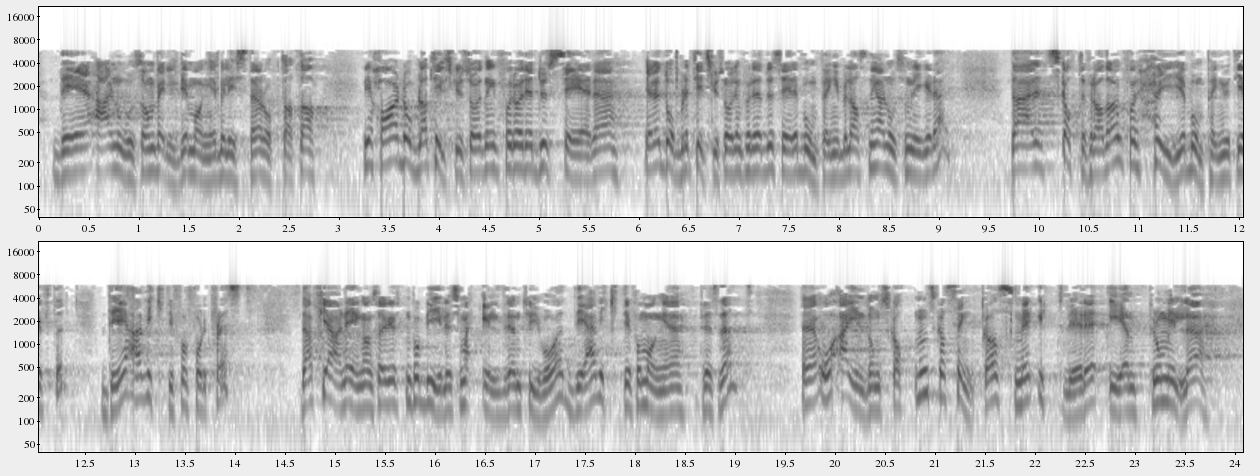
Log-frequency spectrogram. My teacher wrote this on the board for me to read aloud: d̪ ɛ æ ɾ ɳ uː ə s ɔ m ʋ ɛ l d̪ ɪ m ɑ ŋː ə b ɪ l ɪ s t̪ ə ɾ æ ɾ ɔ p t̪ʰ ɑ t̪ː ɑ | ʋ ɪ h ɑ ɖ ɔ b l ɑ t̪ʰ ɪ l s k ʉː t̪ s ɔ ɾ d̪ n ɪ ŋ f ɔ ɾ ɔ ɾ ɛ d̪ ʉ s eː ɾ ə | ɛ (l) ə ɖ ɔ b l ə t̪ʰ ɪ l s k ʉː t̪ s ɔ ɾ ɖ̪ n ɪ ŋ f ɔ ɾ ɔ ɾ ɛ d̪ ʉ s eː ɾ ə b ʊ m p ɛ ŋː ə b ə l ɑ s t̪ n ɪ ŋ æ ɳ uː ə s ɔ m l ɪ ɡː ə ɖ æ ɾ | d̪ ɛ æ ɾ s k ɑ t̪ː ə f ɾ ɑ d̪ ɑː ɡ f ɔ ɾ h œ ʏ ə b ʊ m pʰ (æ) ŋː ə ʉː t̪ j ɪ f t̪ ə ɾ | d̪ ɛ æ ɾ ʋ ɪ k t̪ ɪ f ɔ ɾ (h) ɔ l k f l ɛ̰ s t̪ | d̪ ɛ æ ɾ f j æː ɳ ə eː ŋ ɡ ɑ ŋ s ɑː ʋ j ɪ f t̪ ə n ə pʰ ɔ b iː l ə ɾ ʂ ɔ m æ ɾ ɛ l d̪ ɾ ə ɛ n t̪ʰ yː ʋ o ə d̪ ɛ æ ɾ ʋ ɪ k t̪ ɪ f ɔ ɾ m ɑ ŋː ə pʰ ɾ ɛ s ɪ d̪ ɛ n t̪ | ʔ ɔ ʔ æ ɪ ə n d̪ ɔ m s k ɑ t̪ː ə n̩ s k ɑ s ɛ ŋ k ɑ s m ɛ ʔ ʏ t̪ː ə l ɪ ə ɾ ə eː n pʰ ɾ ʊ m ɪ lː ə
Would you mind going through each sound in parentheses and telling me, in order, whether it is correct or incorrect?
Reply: incorrect: lː, incorrect: ɛ, incorrect: f

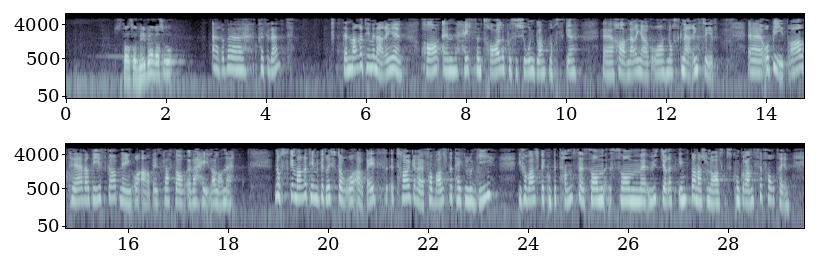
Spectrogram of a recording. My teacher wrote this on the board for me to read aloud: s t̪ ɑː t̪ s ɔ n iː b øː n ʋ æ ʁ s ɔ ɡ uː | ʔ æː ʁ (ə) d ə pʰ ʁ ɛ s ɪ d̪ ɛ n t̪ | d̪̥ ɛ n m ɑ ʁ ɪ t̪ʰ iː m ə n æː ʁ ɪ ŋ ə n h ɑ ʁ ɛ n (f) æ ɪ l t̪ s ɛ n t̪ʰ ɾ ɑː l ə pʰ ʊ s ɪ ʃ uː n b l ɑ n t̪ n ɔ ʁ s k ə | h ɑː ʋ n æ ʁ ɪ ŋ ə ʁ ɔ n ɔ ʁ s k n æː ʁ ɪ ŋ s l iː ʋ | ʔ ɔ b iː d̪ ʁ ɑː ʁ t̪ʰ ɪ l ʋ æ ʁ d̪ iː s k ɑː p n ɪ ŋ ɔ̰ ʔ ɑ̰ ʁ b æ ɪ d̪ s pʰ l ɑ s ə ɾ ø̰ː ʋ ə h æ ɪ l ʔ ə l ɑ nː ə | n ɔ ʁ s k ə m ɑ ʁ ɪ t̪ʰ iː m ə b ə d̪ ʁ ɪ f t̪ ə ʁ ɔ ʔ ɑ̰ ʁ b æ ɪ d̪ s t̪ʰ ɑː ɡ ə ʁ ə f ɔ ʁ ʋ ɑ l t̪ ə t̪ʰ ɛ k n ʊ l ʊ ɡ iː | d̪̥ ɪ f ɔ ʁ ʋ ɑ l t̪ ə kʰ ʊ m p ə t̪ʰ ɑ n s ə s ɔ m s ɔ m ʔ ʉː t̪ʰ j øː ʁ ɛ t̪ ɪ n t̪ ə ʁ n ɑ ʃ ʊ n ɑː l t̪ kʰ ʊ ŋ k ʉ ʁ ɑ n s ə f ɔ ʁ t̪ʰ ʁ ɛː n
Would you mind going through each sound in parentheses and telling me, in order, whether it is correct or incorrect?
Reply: correct, incorrect: h

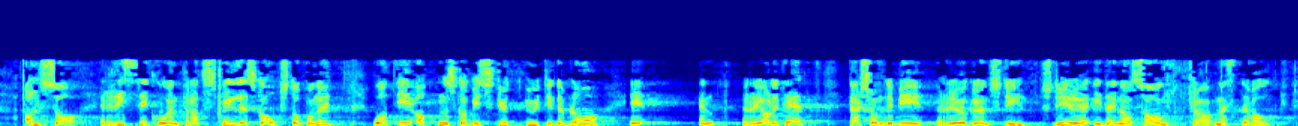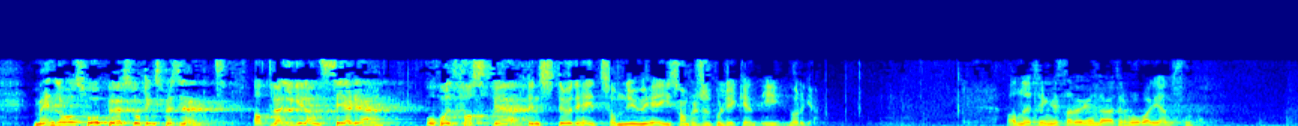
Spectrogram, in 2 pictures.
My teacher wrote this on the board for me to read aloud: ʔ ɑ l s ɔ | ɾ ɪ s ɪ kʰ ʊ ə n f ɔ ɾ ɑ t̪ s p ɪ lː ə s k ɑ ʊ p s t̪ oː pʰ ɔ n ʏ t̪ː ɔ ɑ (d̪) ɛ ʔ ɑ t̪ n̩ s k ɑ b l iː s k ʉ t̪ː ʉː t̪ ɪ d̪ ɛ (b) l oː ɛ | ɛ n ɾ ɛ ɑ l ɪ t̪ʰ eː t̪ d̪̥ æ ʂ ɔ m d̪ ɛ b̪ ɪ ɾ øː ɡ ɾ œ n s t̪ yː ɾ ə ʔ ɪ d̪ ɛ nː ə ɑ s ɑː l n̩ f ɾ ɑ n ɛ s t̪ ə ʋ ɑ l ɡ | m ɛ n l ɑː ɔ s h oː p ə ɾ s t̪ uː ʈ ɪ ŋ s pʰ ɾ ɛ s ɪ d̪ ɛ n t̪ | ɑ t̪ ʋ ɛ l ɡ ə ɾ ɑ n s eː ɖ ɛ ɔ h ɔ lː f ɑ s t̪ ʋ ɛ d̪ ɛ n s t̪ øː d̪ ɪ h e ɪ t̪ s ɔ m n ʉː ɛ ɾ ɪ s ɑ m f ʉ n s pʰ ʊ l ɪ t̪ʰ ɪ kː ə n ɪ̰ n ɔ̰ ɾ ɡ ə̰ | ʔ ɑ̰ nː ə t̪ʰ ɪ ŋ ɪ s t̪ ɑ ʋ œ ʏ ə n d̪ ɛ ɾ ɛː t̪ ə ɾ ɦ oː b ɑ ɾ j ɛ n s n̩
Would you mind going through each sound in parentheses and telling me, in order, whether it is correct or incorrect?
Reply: incorrect: t̪, correct

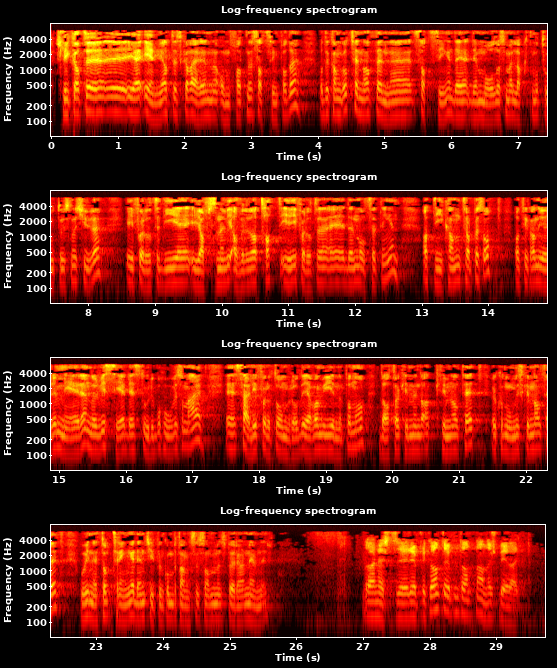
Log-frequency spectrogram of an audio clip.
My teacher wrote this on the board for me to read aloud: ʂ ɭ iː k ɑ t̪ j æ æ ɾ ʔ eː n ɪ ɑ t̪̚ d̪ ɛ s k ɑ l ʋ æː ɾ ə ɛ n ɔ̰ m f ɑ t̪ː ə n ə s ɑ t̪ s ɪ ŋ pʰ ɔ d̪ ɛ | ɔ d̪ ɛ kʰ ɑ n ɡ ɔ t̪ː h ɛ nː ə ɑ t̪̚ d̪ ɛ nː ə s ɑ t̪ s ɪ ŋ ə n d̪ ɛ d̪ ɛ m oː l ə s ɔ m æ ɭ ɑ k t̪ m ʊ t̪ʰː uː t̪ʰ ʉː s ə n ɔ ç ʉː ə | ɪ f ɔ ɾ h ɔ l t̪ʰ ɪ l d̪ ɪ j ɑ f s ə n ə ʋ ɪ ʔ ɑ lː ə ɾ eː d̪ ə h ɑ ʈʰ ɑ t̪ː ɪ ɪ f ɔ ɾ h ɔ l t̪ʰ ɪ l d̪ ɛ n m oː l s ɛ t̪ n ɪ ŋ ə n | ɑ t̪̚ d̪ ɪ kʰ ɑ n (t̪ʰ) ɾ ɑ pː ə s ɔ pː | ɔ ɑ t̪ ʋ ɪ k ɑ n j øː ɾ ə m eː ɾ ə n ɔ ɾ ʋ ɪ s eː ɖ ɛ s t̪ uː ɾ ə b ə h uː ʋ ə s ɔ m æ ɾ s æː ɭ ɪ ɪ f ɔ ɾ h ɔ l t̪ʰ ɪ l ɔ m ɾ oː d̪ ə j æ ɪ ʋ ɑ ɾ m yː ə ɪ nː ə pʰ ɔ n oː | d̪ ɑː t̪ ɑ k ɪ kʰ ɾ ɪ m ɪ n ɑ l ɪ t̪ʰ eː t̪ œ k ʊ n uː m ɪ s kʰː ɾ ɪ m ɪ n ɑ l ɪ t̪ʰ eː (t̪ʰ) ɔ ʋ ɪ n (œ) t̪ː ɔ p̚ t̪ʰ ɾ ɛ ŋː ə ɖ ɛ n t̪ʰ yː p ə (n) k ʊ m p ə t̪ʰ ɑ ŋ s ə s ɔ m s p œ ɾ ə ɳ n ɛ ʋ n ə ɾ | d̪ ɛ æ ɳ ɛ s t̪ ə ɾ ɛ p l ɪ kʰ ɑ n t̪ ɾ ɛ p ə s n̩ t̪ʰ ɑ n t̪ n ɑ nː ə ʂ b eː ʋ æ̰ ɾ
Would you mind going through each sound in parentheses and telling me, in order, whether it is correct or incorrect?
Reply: correct, incorrect: t̪, incorrect: ɛ, correct

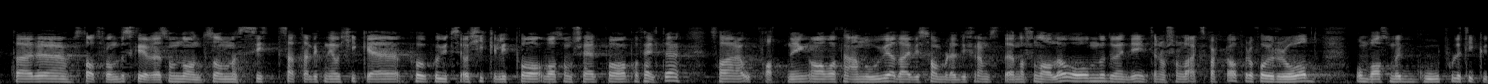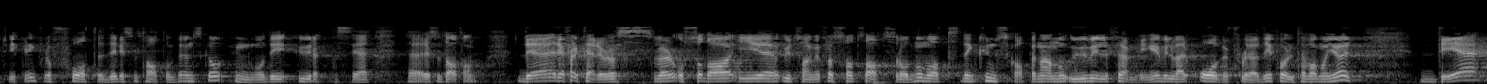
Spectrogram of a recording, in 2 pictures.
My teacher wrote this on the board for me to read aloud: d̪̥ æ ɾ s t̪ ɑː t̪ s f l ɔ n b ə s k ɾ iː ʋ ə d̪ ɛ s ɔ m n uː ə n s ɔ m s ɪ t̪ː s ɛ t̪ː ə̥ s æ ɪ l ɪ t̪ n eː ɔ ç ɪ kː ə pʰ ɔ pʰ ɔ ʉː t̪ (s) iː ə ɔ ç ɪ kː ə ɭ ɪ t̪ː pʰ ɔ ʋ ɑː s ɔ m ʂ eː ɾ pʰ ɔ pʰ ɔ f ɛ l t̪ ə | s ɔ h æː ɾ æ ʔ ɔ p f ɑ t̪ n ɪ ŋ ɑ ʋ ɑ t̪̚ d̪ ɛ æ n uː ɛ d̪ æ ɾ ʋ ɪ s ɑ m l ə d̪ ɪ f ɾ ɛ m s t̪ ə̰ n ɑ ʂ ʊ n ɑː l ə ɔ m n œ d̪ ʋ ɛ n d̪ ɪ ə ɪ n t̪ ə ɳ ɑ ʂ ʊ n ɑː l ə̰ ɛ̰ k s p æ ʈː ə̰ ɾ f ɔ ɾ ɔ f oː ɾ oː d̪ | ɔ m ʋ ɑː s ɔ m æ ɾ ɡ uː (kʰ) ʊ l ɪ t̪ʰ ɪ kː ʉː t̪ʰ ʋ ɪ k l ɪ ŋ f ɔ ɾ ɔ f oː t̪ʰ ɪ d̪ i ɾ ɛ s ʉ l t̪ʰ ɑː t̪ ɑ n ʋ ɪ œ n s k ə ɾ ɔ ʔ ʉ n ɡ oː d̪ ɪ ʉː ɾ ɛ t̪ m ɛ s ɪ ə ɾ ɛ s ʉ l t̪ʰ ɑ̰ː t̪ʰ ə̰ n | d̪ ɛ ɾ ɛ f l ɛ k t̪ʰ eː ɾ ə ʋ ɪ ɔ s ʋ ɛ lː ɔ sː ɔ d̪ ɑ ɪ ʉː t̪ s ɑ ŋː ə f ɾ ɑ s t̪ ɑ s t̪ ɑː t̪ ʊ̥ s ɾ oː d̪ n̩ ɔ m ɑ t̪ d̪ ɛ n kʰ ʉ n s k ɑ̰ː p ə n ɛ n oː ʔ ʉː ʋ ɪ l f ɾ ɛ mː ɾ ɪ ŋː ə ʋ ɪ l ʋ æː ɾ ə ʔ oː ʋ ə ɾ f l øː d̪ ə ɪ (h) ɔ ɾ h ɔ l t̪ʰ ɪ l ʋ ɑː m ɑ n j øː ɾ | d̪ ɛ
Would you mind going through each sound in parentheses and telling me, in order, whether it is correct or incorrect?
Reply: correct, incorrect: pʰ, incorrect: f

